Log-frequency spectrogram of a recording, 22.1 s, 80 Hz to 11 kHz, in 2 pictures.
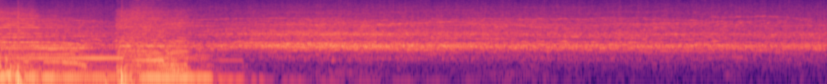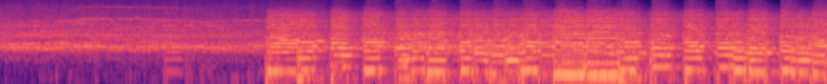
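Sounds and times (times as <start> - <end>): crowd clapping: 0.0 - 22.0
crowd shouting: 0.0 - 22.0
high whistles: 2.8 - 15.7.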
